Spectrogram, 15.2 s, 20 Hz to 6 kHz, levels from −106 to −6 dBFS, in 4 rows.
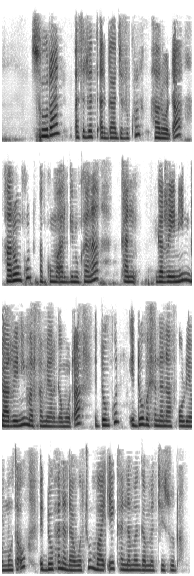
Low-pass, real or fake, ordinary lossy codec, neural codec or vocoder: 5.4 kHz; fake; AAC, 24 kbps; codec, 24 kHz, 1.2 kbps, DualCodec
